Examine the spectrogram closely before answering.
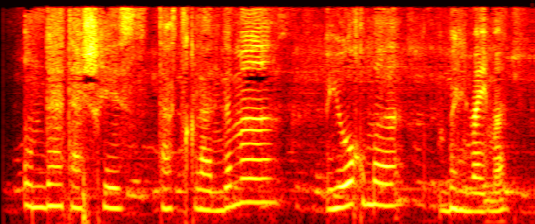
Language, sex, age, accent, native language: Uzbek, female, 12-17, Jizzax, Uzbek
